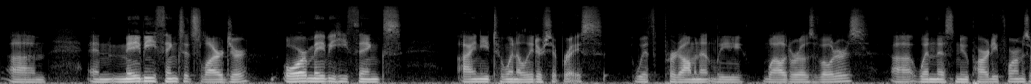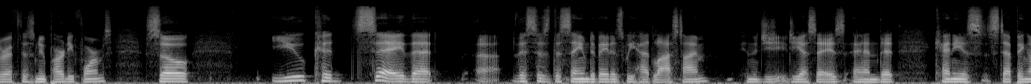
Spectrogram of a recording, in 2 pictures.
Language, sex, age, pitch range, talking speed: English, male, 30-49, 115-130 Hz, 170 wpm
